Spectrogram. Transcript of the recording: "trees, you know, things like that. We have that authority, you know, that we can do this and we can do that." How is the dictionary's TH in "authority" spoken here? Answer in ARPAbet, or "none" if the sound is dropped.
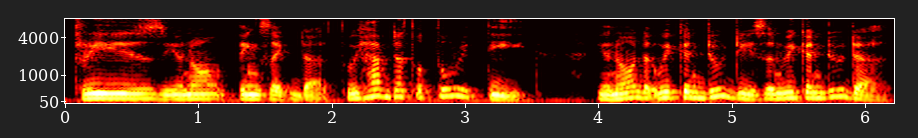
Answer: T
